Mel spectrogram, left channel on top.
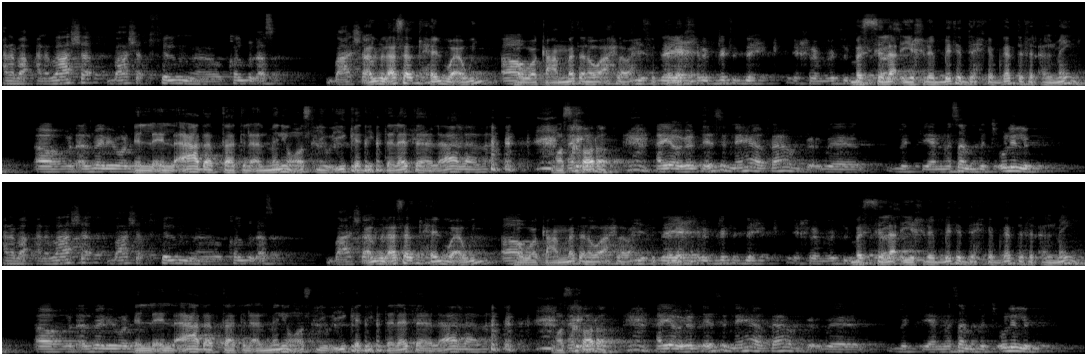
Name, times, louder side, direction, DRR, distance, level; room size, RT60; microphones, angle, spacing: voice 1, 0.0-2.7 3.2-3.7 5.0-5.3 6.3-8.9 11.1-12.2 13.9-14.7 14.9-15.5 15.7-16.8 17.1-21.1, left 2 dB, 35° left, 5 dB, 1.2 m, -29 dB
voice 2, 3.6-4.9 5.1-6.8 8.5-10.8 12.1-15.7 16.3-16.9, left 2 dB, 65° left, 6 dB, 1.2 m, -25 dB
22.5 x 22.5 x 6.8 m, 1.1 s
head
